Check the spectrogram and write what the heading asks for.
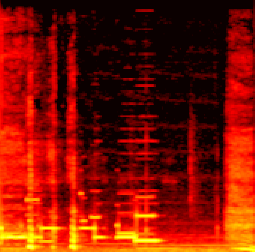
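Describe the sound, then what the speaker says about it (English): A droid in the Knights of the Old Republic video game chirps out a rapid string of electronic beeps and warbling tones, near and clear, ending in a falling whistle with a burst of hiss. "he just says beep, boop"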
